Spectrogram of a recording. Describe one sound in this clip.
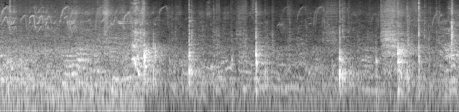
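A tennis ball is struck with a racket in a rally, with sharp pops.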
